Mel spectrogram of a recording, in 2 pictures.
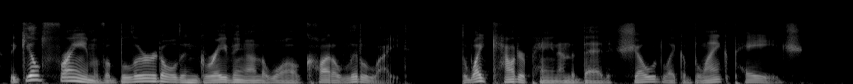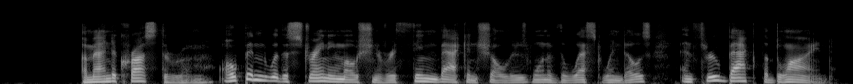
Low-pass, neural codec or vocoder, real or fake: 7.2 kHz; codec, 24 kHz, 1.2 kbps, DualCodec; fake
